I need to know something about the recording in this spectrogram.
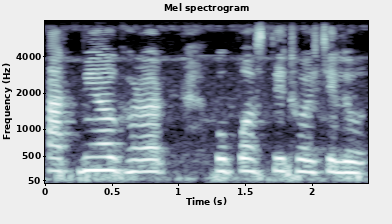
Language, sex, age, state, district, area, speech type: Assamese, female, 45-60, Assam, Morigaon, rural, spontaneous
